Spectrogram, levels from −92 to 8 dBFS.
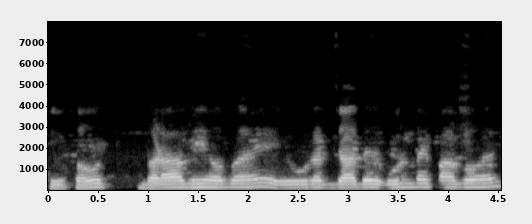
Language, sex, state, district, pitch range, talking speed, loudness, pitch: Magahi, male, Bihar, Lakhisarai, 150-165 Hz, 185 wpm, -15 LUFS, 160 Hz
